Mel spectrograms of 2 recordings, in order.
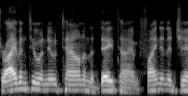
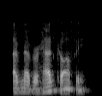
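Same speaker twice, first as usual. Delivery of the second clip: put-on flat dry deadpan, very low and quiet; 7 semitones lower, 11 dB quieter than usual. Retelling what a man answered when offered coffee, imitating a dry reply. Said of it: "in his dry response".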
